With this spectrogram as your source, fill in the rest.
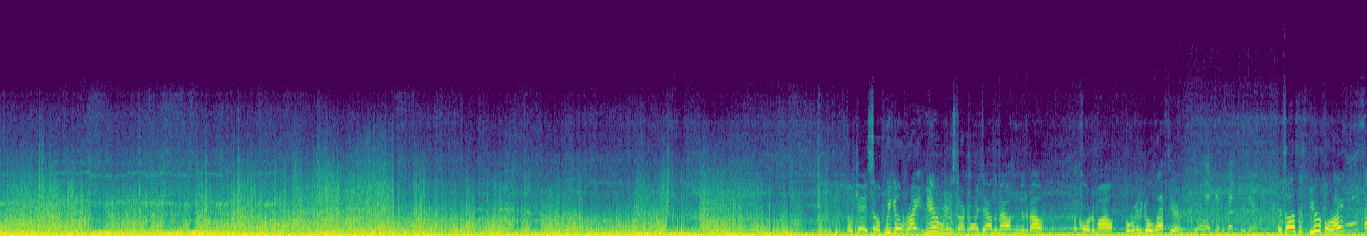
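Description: Wind roars against a helmet microphone.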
